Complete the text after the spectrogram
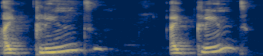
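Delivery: "cleaned" with the ending released after N; final D demo. Shown as a demonstration. Teacher models past tense for class, "cleaned" ending clearly sounded. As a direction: lift "cleaned" and click off its last consonant. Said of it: "pero suena como D".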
